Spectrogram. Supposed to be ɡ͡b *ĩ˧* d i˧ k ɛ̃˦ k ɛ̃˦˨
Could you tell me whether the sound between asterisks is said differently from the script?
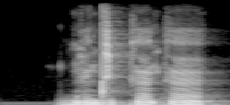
no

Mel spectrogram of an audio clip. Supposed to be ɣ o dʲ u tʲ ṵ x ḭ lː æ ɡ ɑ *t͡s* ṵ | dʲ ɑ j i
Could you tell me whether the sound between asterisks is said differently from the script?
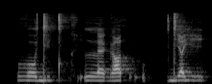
yes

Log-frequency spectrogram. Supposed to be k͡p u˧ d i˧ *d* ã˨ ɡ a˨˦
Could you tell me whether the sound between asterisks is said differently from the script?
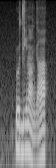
yes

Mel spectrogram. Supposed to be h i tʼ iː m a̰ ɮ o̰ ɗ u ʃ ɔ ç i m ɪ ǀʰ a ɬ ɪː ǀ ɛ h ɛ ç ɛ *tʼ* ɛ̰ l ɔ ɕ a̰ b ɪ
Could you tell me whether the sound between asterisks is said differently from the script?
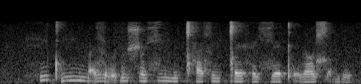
yes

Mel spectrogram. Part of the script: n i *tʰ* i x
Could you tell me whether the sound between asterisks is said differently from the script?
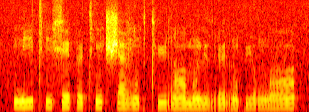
no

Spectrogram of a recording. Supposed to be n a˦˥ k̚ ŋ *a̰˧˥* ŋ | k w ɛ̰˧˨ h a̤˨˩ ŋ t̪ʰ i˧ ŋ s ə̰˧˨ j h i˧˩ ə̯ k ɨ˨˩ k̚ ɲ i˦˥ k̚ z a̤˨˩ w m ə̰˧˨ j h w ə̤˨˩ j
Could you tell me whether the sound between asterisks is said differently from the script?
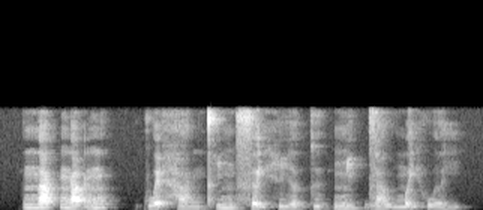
no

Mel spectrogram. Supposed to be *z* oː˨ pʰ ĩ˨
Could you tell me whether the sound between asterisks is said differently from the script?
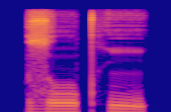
no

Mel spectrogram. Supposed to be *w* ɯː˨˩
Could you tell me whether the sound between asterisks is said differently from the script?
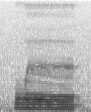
no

